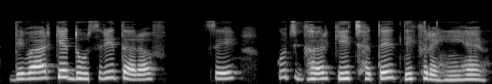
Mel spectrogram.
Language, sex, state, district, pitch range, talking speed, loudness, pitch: Hindi, female, Uttar Pradesh, Lalitpur, 240-280 Hz, 145 wpm, -15 LUFS, 265 Hz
